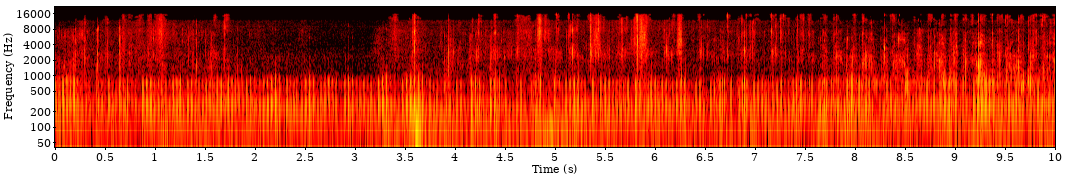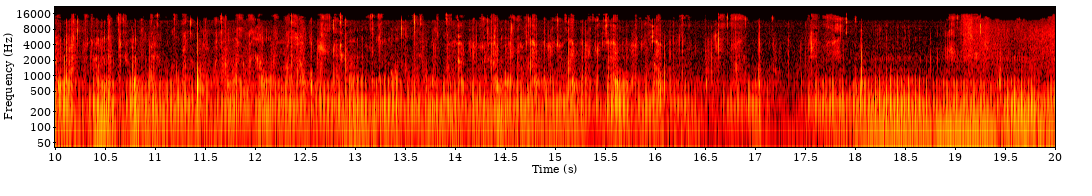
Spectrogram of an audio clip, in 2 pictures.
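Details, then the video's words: Pet cat Rang-i, the household's youngest, purring while grooming close to the microphone; continuous low throbbing rumble with rapid pulses, overlaid by crackly licking and rustling clicks, slightly louder toward the end. "ASMR 하는 고양이!(Purring & ear licking sound)"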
